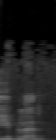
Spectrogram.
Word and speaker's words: Evelyn: so my name is it's a French name so it's pronounced EVN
